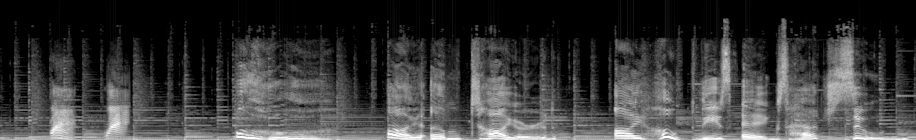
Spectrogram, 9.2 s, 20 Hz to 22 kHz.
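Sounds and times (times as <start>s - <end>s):
duck quacking: 0.5s - 1.4s
speech: 2.5s - 9.1s.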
